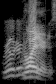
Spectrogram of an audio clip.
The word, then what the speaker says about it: Reuters: highly regarded news right how do you pronounce the router reuters yes on reuters yeah yeah right writers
